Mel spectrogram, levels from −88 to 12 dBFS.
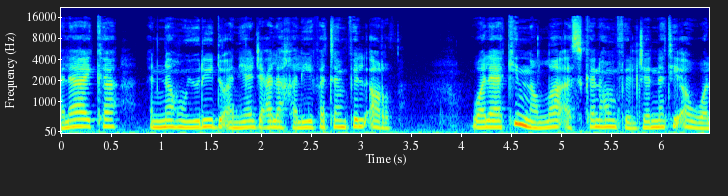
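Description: From 5.44 to 5.70 s the speech is overlaid with DAB burbling. Weak reception has let bit errors slip past the error correction into the MP2 audio stream, so corrupted samples put short blips of noise in individual sub-bands and corrupted scale factors make sub-bands jump in level for up to a frame. The quarter-second burst points to roughly a dozen damaged frames, consistent with an error rate around half a percent, and it sounds like short blips of noise riding over the speech.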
